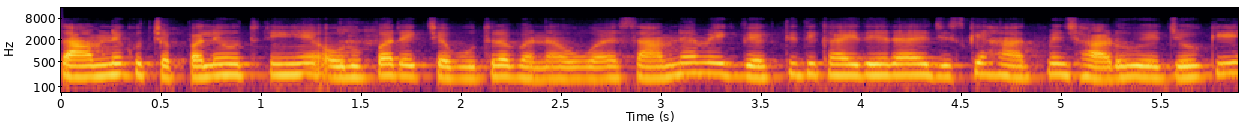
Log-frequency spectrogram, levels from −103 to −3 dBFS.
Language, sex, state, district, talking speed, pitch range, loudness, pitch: Hindi, female, Uttar Pradesh, Hamirpur, 285 wpm, 185-220 Hz, -18 LUFS, 195 Hz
